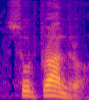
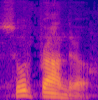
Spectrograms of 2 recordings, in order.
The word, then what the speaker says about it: surprendre: And another last verb is in this category, surprendre in today's class. Surprendre.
